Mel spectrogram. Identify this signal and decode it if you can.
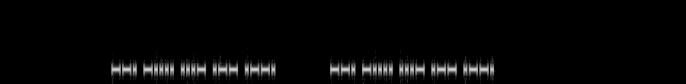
Morse code, heard as a keyed tone, about 44 wpm, 700 Hz. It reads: G6VWP G6VWP
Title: DXCC-100 Call Signs - 5 Characters - Repeated 2x - 45wpm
